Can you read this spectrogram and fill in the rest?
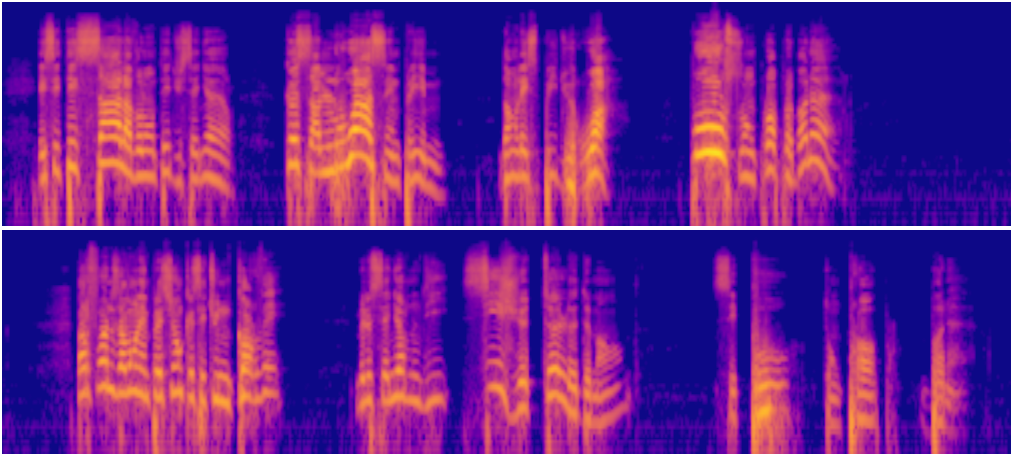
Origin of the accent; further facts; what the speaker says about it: Cameroon; je viens du Cameroun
